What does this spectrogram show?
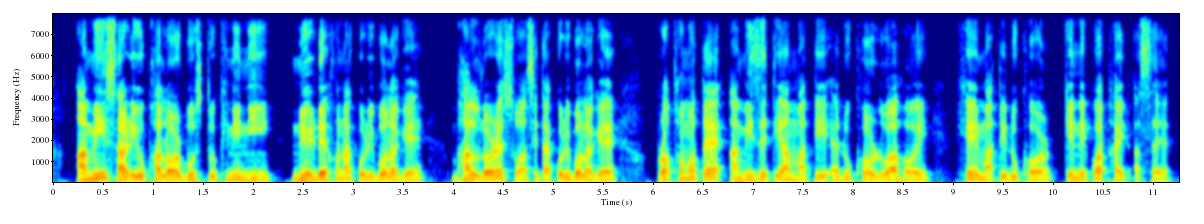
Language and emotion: Assamese, neutral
